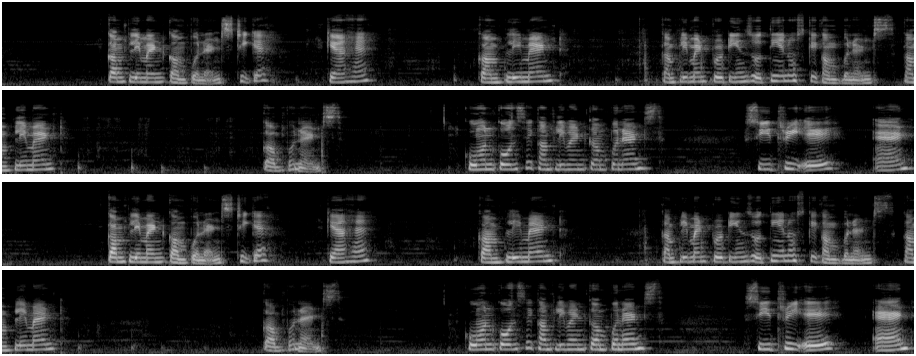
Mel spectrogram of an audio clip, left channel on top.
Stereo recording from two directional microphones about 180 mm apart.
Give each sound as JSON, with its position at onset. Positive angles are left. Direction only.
{"t": 1.0, "sound": "a woman's voice", "side_deg": -10}
{"t": 4.7, "sound": "speech", "side_deg": -5}
{"t": 11.7, "sound": "speech", "side_deg": 0}
{"t": 13.7, "sound": "speech", "side_deg": 5}
{"t": 15.0, "sound": "speech", "side_deg": -20}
